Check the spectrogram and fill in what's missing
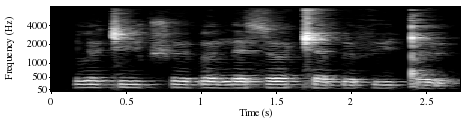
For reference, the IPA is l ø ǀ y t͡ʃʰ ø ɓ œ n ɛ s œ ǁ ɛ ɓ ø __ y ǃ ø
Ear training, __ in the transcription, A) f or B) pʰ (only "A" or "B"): A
